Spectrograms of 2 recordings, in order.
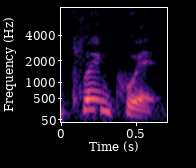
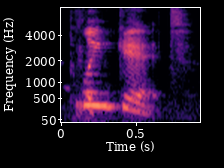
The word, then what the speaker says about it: Plinkett: So tell us, first of all, about the name Plinquit. Did I pronounce it correctly? It's Plinkett. So Plinkett. Like Plinko, except for Plinkett.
